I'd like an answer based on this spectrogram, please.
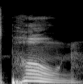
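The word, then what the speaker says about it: pwn: do you say that it's it's pone pone like like corn pone I knew that I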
